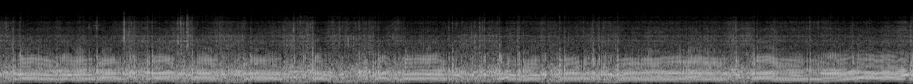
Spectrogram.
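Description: Husqvarna two-stroke dirt bike engine, heard from the rider's own bike, revving up and down over and over as the throttle is worked on a rough trail.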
